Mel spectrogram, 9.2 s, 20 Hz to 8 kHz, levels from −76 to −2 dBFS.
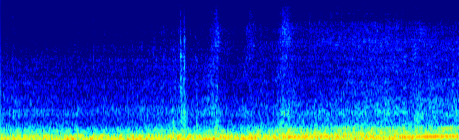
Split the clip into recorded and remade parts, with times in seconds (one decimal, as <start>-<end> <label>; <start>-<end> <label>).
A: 0.0-7.7 recorded; 7.7-8.7 remade; 8.7-9.2 recorded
